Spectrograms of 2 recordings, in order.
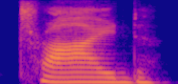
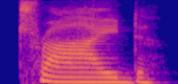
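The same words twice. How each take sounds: No difference in how they are said.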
